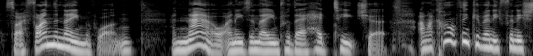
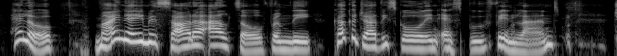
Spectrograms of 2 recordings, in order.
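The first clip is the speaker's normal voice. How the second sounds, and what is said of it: Poor Finnish accent, sounds Welsh-ish. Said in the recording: “the Finnish accent I did was brilliant when I practiced it in my head beforehand ... I couldn't quite believe the sounds that were coming out of my mouth ... it was like Welsh, but not Welsh. I mean, it was something very strange.”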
